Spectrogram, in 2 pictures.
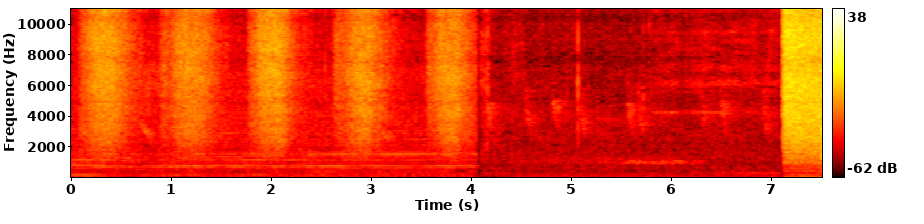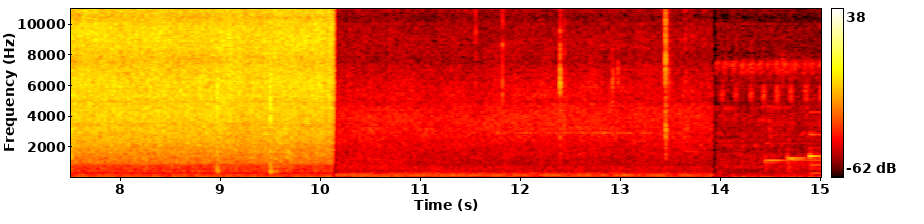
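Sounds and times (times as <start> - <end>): food sizzling in a wok: 7.1 - 10.2.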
